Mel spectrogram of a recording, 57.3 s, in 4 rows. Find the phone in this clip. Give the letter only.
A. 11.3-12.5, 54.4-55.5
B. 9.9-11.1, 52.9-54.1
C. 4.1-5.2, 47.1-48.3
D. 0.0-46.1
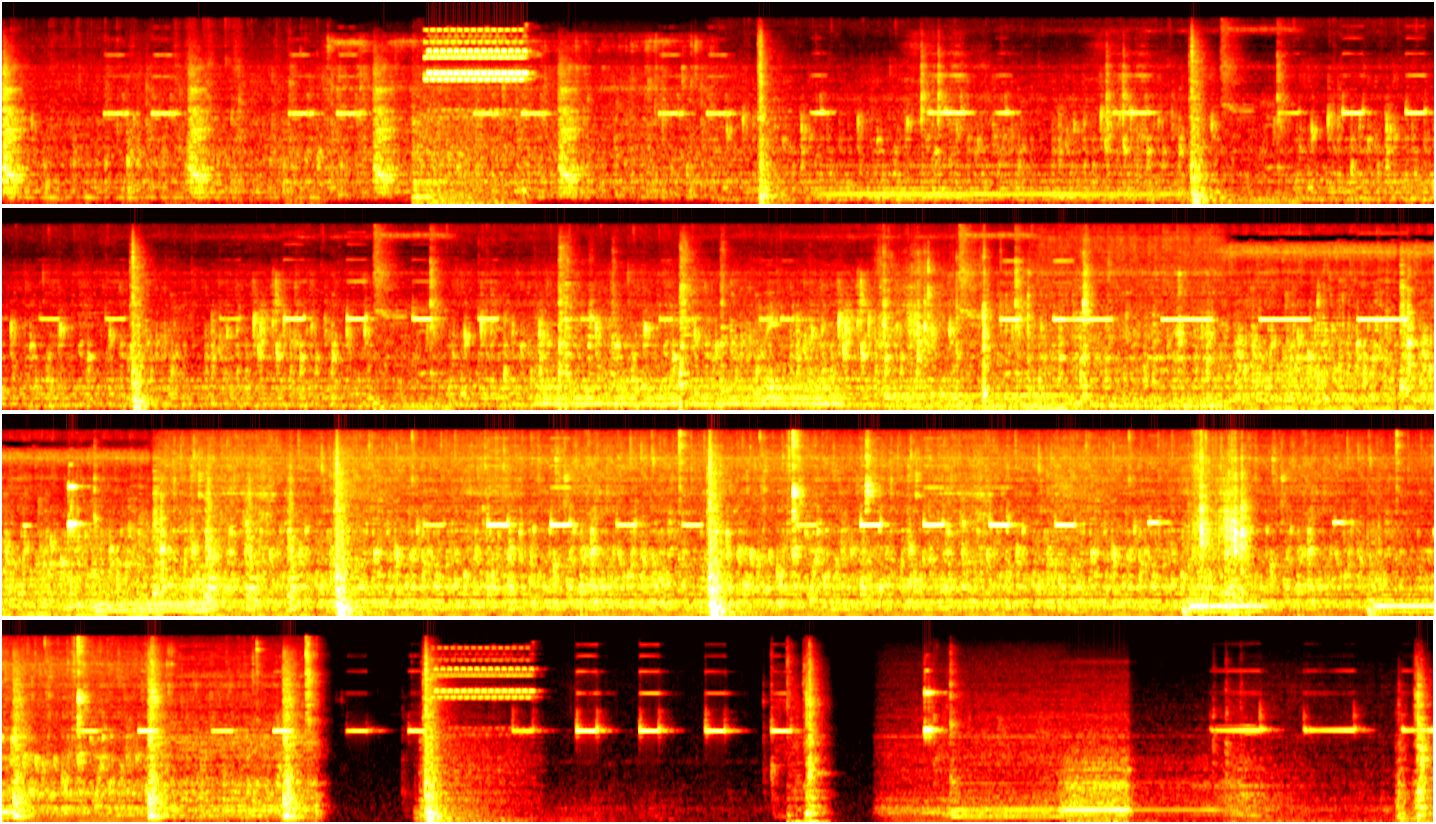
C.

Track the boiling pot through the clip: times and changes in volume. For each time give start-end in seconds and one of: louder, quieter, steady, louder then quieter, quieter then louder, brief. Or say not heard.
0.0-46.1 louder.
